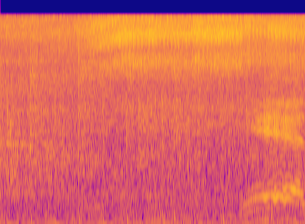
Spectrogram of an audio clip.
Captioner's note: buzzing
